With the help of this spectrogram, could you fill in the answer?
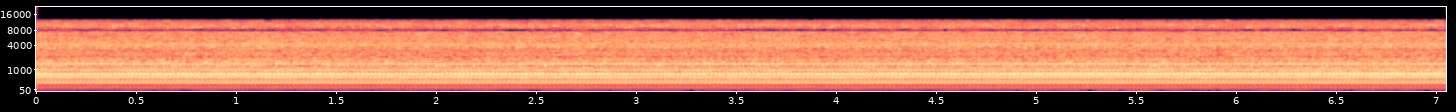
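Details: Restored air compressor fired up for the first time after refurbishment, no water trap fitted yet: steady even motor drone with constant mid-pitched hum and no knocks or surges; normal running.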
